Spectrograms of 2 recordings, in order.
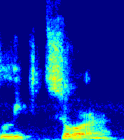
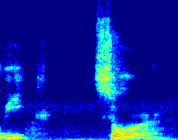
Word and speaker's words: לקצור: Let's stop there with liktzor. oh yes That would be a stop sign shva, so we'd close a syllable liktzor.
